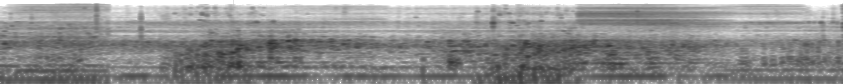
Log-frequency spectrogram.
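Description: Underwater ambience picked up through a camera housing: water gurgling and rushing, swelling twice.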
